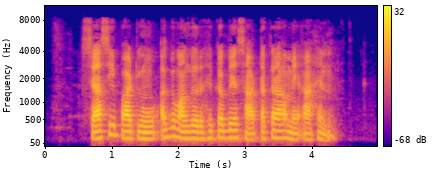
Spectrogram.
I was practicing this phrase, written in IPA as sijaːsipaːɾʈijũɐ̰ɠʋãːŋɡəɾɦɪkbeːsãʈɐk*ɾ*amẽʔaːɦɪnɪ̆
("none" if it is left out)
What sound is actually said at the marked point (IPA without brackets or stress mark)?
ɾ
